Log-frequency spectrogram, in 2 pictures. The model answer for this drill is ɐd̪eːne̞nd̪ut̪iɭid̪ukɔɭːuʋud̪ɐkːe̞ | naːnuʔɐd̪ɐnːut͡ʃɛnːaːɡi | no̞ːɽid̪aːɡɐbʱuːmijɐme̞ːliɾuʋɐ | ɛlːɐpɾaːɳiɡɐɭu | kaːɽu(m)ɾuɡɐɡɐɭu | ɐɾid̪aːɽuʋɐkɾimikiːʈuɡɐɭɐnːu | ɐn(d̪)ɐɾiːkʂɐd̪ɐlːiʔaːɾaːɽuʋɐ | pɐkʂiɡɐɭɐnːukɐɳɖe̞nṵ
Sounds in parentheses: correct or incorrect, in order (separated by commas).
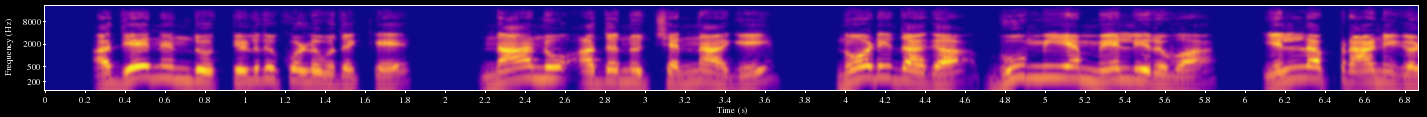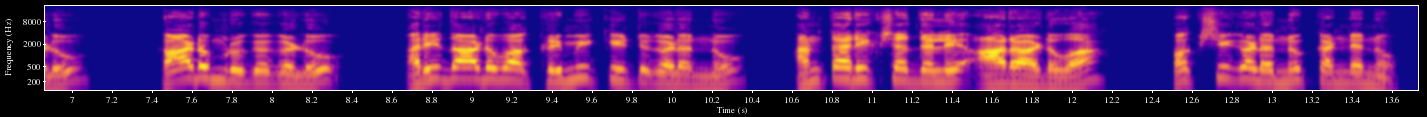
correct, incorrect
